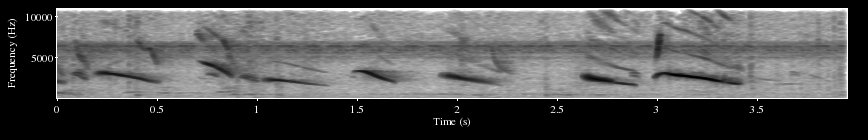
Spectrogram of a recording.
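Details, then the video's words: Green-winged saltator in the wild, with evenly spaced, clear whistled phrases falling in pitch and the last two louder, over a faint continuous high tone. "SOM DE TRINCA-FERRO AO VIVO NA NATUREZA"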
